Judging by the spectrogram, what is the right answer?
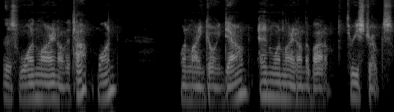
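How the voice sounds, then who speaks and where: Low, husky-voiced older man teaching. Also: sharp tone, no echo. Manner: explanatory, halting, many fillers and restarts. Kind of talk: screen-share lesson on Chinese characters. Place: home study with bookshelves. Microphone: headset.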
